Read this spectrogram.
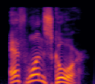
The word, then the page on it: F1-score: F1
